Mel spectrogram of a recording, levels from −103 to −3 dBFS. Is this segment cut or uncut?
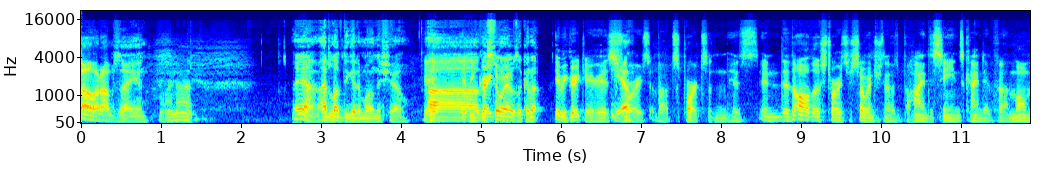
uncut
